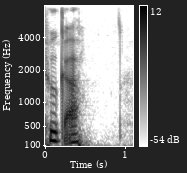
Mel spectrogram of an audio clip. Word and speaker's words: hygge: own levels of happiness so first what is Huga it's an interesting word and it's spelled h y g g e and it's pronounced Huga so I'm going to read from Denmark's country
